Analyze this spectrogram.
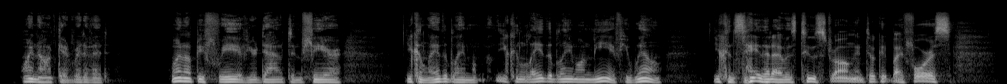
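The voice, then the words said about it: Softer voice. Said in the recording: “in a softer voice”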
